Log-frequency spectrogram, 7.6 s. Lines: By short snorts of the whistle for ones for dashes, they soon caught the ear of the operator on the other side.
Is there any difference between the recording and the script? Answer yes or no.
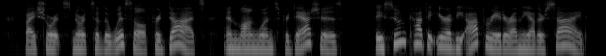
yes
